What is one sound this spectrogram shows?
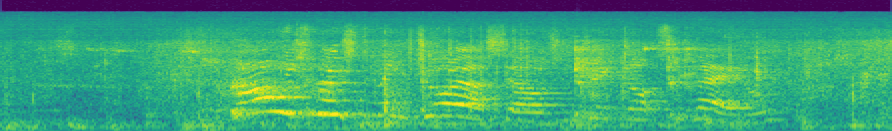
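A young boy sings clearly on a stage.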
